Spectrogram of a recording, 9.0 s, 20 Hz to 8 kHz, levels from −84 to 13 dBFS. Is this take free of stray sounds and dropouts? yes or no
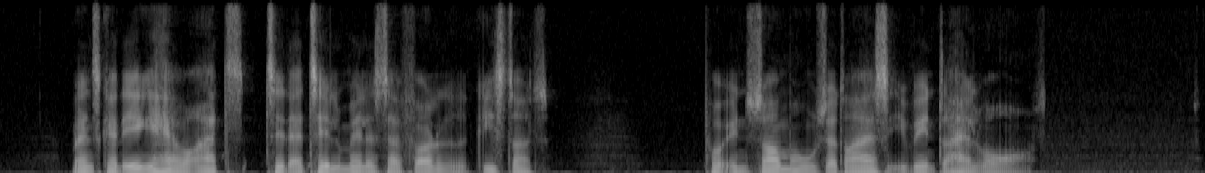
yes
